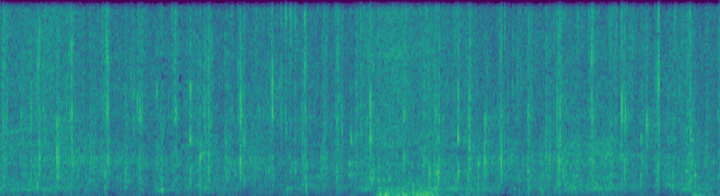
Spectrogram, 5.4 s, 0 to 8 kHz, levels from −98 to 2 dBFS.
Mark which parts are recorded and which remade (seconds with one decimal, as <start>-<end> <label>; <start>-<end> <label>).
0.0-5.4 recorded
